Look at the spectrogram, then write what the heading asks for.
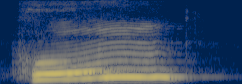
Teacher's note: وَلَا lə 2 səs. Hum, mim hərfi izhardır, ağız yumulur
